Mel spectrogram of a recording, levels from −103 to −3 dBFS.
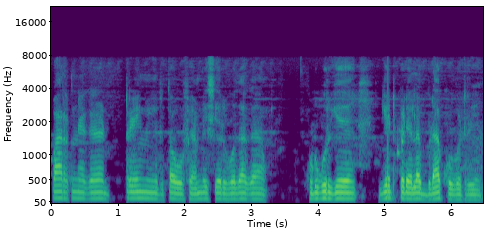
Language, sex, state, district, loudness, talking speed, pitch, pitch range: Kannada, male, Karnataka, Dharwad, -31 LUFS, 110 wpm, 115 Hz, 110-120 Hz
